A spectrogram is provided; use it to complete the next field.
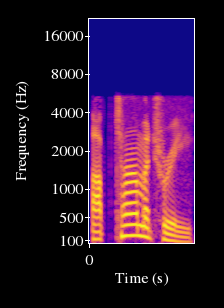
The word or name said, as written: optometry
